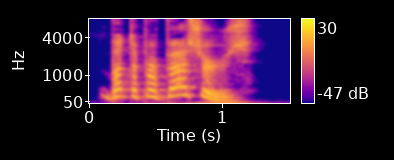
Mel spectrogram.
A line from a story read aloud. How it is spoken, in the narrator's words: I cried, in consternation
